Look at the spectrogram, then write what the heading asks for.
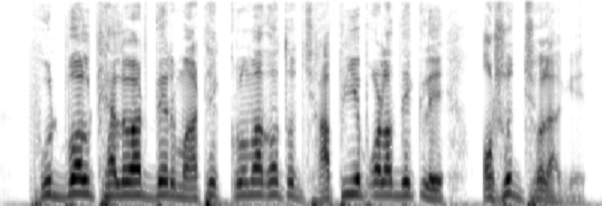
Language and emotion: Bengali, disgusted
